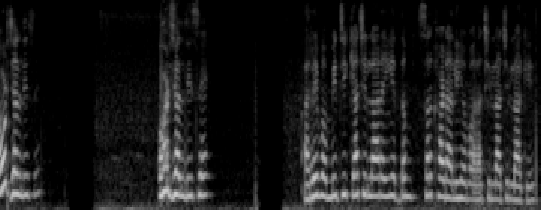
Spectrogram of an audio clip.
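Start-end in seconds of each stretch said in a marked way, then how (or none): 0.0-0.6 louder, higher shout to wake her. Acted. Mother-in-law shouting at the sleeping bride, louder. 2.2-2.8 much louder, higher yell; louder shout. Acted. Mother-in-law yelling again at the sleeping bride, much louder.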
